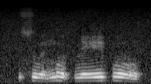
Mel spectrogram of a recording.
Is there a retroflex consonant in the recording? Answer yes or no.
no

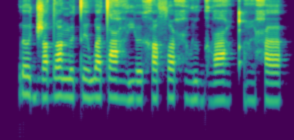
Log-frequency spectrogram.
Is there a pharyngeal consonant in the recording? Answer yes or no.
yes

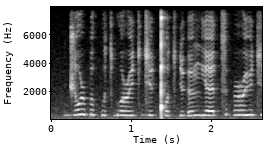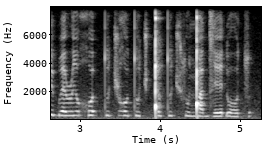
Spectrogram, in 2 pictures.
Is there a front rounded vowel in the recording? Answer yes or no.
yes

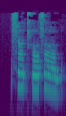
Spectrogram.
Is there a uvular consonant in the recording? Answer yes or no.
no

